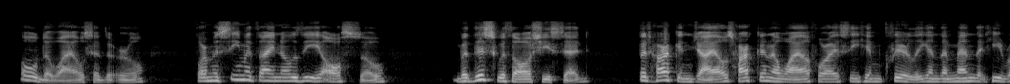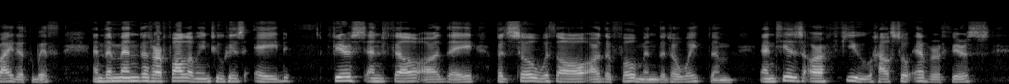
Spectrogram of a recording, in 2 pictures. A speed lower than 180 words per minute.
No: average, 190 wpm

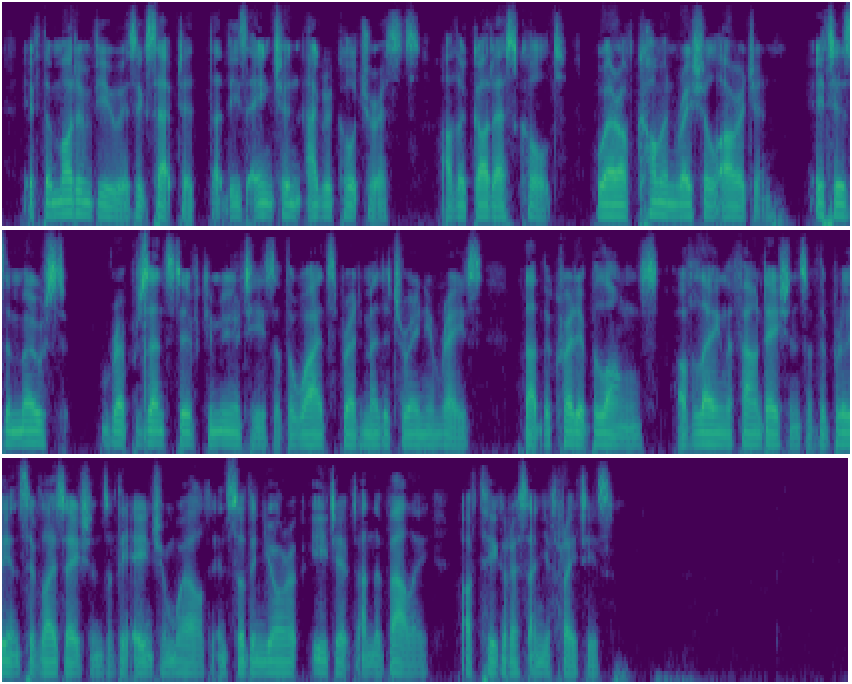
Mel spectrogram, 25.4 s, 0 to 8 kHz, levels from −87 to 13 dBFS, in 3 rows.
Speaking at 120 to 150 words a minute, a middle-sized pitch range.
No: average, 140 wpm; narrow, 2.1 semitones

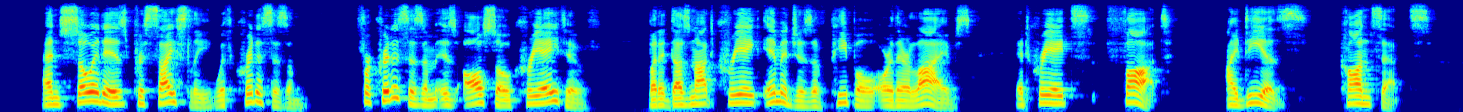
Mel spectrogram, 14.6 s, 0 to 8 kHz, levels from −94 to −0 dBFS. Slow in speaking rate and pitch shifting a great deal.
Yes: slow, 125 wpm; wide, 6.6 semitones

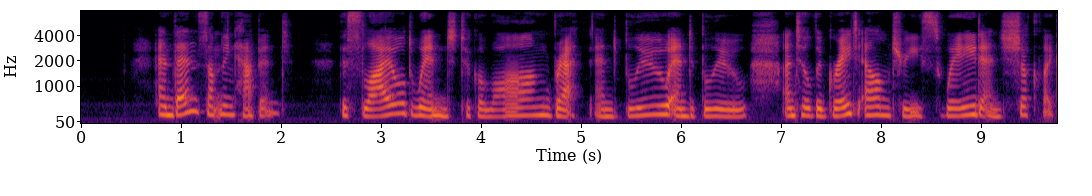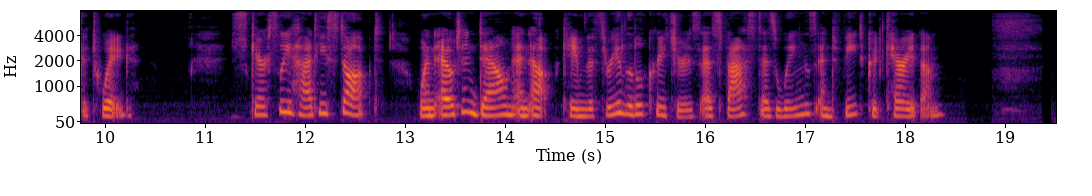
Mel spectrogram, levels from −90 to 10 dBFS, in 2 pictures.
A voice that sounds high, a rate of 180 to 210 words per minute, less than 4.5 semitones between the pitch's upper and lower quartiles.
No: high, 210 Hz; average, 155 wpm; average, 2.9 semitones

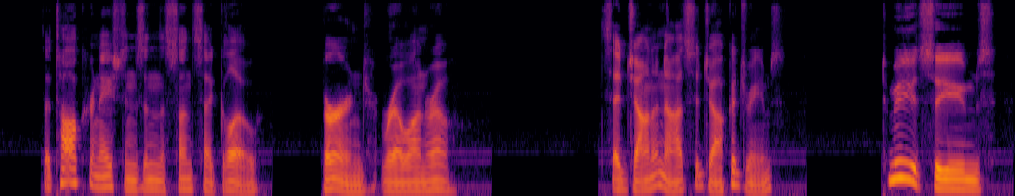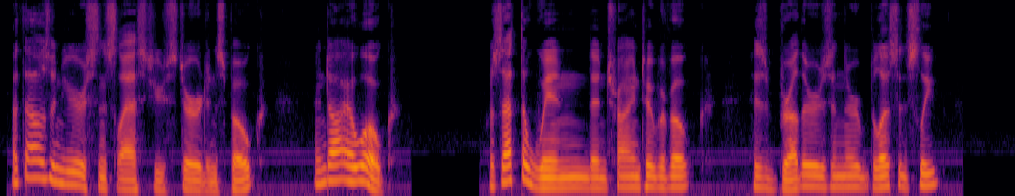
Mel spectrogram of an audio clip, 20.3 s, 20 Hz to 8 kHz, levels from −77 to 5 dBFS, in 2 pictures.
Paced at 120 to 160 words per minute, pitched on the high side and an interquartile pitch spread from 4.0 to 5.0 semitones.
No: average, 145 wpm; low, 110 Hz; average, 4.7 semitones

